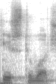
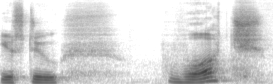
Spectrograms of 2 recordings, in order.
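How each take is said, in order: First: The words run together smoothly, linked. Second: The words are said separately, not linked. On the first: The speaker calls it right. "I'd like that to be connected" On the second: The speaker calls it wrong.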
